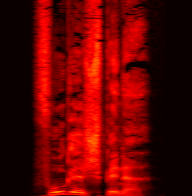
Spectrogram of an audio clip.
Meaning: tarantula (broad sense), bird spider, bird-eating spider, monkey spider
- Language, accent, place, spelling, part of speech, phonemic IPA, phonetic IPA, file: German, Germany, Berlin, Vogelspinne, noun, /ˈfoːɡəlˌʃpɪnə/, [ˈfoːɡl̩ˌʃpɪnə], De-Vogelspinne.ogg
